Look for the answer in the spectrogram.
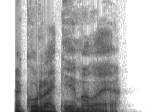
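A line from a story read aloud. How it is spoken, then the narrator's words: Gruff mutter. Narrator (Russian): Буркнул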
